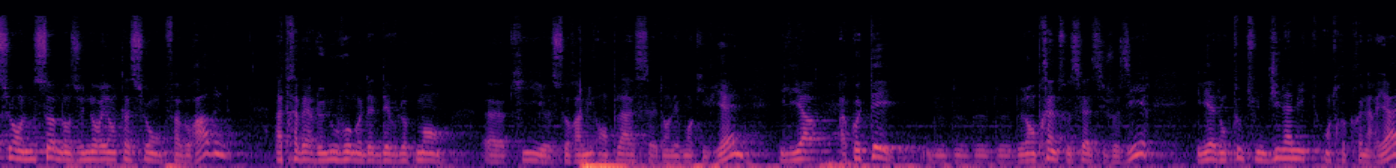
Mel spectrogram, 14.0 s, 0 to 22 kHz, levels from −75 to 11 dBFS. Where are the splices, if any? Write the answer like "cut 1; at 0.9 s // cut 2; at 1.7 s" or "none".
none

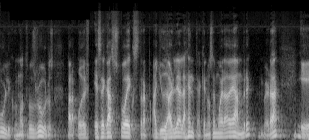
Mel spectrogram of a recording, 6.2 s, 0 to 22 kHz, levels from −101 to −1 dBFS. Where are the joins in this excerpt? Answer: cut 1; at 1.7 s // cut 2; at 3.0 s

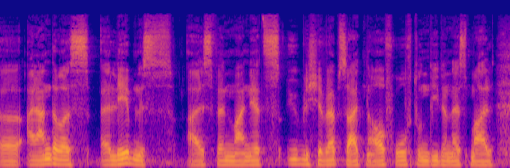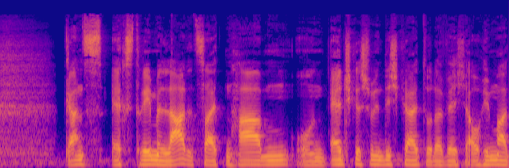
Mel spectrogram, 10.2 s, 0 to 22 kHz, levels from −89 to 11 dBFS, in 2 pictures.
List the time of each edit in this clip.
cut 1; at 5.7 s // cut 2; at 8.4 s

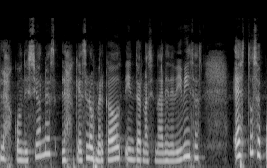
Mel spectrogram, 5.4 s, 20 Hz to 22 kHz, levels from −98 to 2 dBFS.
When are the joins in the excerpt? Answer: cut 1; at 1.2 s // cut 2; at 1.7 s

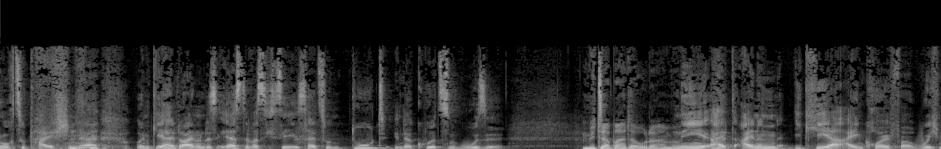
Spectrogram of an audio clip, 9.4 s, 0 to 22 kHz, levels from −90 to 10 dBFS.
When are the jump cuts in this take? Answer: none

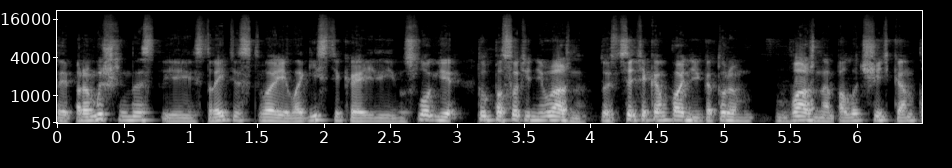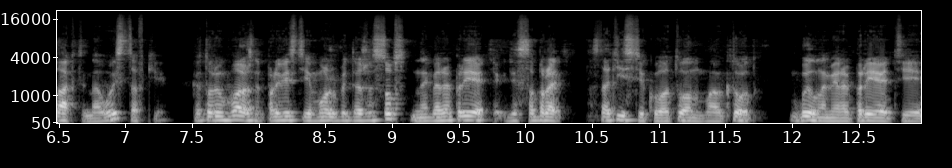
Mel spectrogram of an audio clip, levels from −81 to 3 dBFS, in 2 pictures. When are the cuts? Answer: none

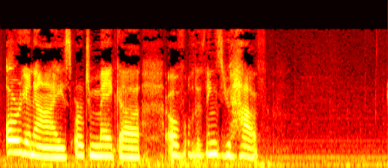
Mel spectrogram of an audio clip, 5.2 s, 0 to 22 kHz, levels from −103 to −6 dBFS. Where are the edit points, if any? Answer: cut 1; at 1.1 s // cut 2; at 1.5 s // cut 3; at 2.2 s // cut 4; at 2.5 s

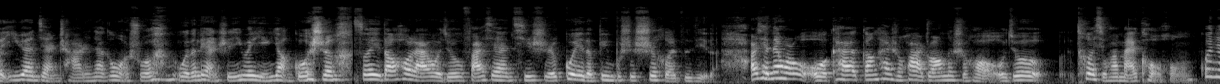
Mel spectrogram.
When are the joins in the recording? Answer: none

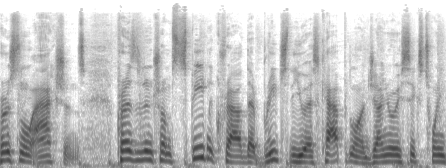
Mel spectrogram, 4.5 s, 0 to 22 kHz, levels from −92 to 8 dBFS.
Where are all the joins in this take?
cut 1; at 2.1 s

